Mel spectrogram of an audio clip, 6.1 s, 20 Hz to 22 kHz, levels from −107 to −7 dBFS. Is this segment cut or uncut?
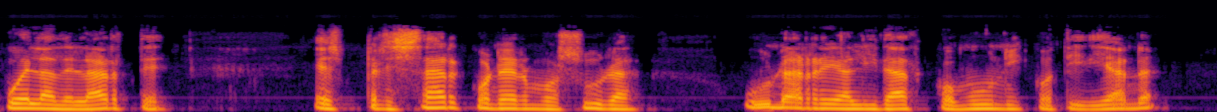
uncut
